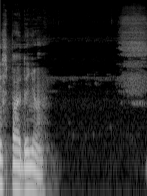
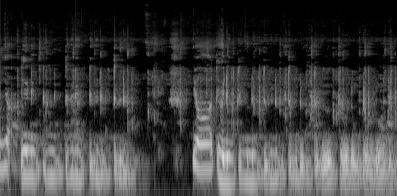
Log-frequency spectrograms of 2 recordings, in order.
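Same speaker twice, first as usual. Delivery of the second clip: horse gallop sounds; 3 semitones higher, 9 dB quieter, faster than usual. Pretend.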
